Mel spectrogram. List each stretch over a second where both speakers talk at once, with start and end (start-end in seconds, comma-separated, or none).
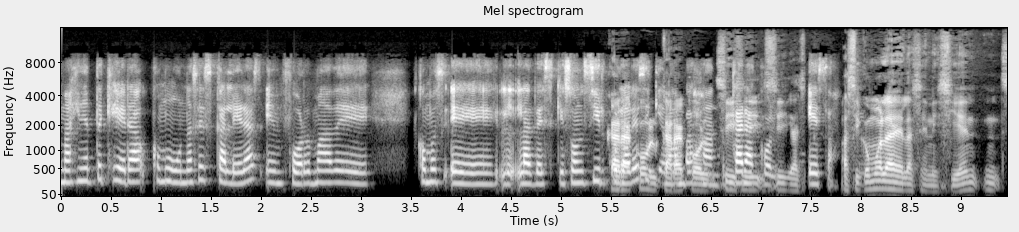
5.4-7.8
